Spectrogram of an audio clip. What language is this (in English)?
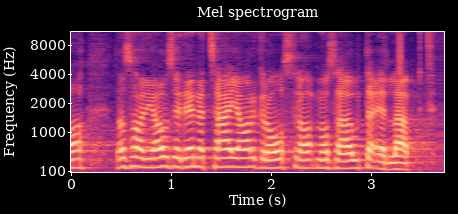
Swiss German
